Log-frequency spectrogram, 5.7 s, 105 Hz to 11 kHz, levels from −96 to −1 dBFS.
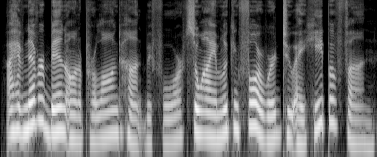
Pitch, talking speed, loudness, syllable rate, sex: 200 Hz, 200 wpm, -18 LUFS, 4.8 syllables/s, female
